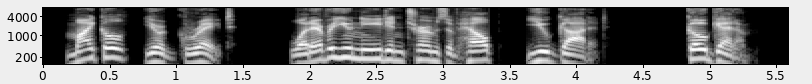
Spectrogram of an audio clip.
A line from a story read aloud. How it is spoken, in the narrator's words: Trump leapt to his feet, exclaiming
